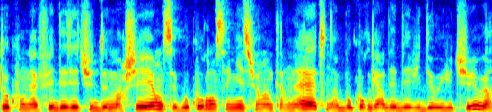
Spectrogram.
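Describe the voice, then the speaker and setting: Noticeable background noise runs under the clip. A woman of medium pitch speaks at a very fast pace in a monotone, flat intonation. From France, Saumur (Loire valley). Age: 30s. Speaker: property investor. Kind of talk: interview. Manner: hesitant, many fillers.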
